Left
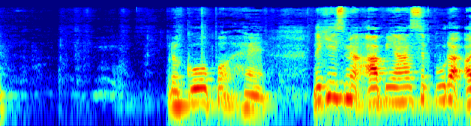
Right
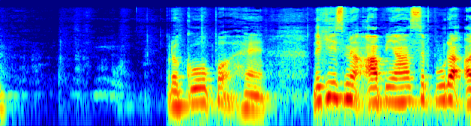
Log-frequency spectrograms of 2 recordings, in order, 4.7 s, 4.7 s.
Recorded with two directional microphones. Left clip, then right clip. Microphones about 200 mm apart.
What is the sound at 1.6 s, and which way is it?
Speech, 45° right (ahead or behind).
